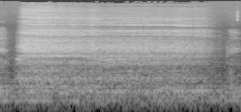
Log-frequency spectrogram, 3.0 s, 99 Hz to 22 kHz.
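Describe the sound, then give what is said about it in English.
A slow exhale through the mouth during a guided breathing exercise, a soft, steady, breathy hiss that lasts nearly three seconds and is heard alone. “we are going to exhale 6 seconds through our mouth.”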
